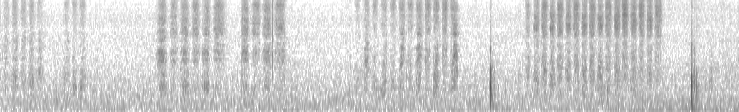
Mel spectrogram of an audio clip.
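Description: A nail file rasps back and forth against a fingernail.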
